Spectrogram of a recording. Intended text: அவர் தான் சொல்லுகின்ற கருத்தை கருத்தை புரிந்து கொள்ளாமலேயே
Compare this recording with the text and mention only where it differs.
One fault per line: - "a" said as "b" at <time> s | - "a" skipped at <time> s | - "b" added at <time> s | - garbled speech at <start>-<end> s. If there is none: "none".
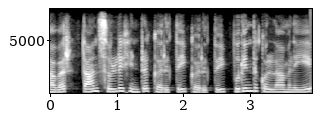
none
